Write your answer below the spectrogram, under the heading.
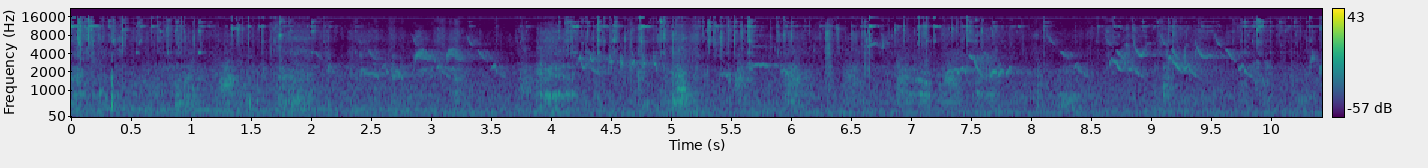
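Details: Whining from a pit bull girl and a mastiff named Chase at play, new friends he does not want to see leave; repeated high, wavering whimpers and short yips, some sliding upward, with low room noise beneath.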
